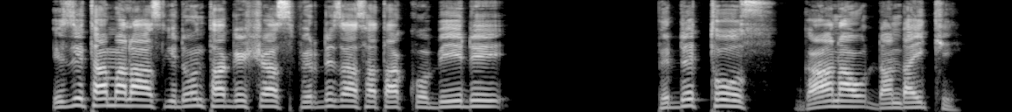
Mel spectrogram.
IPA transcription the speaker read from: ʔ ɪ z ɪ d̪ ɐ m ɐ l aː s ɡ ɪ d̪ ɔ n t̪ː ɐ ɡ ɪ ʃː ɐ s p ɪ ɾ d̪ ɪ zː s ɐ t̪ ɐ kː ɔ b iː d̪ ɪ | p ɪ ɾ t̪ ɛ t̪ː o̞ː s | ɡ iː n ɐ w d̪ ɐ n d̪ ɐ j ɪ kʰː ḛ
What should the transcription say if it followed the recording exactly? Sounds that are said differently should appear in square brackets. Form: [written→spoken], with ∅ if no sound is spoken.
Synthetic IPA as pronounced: ʔ ɪ z ɪ [d̪→t̪] ɐ m ɐ l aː s ɡ ɪ d̪ ɔ n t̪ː ɐ ɡ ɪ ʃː ɐ s p ɪ ɾ d̪ ɪ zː s ɐ t̪ ɐ kː ɔ b iː d̪ ɪ | p ɪ ɾ [t̪→d̪] ɛ t̪ː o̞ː s | ɡ [iː→aː] n ɐ w d̪ ɐ n d̪ ɐ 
